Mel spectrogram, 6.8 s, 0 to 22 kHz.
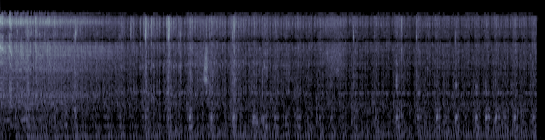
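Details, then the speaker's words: Yamaha Byson carburetor motorcycle after carb repair, warming up 10–15 minutes on flush oil later found contaminated with fuel: small single runs at a steady idle with an even putter, no misfires or knocks; normal running. "Jadi oli yang bagus ini akan kita buang hanya kita pakai selama 10 sampai 15 menit untuk melakukan pemanasan pada kendaraan pada motor ini."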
